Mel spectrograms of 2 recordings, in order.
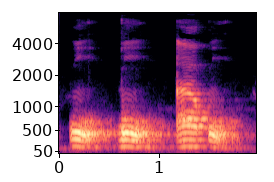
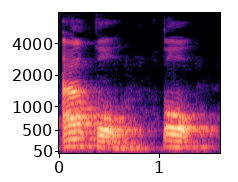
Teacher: Tapi bunyi o yang tidak lepas. Kalau lepas jadi fathah ko. Jadi ko-nya itu tertahan, tidak lepas. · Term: bunyi qalqalah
